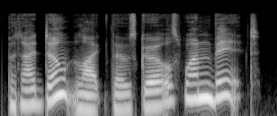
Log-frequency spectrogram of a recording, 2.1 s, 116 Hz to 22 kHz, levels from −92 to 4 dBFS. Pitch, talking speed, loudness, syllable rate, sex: 215 Hz, 230 wpm, -15 LUFS, 5.3 syllables/s, female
